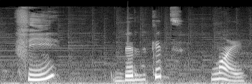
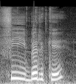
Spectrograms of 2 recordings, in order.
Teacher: I'm pronouncing the T مربوطة of بركة because it's followed by ماي. If it's just في بركة, I don't pronounce the T مربوطة.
